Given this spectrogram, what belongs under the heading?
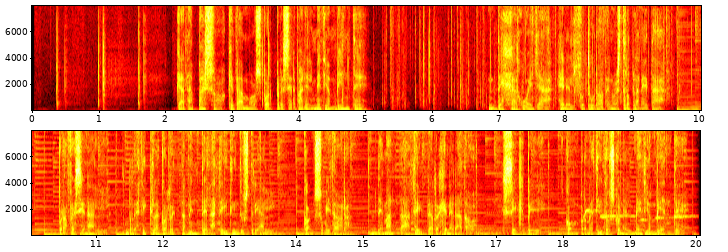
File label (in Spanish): Cuña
